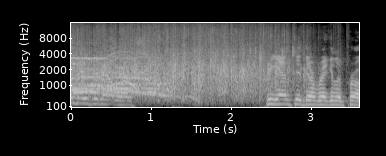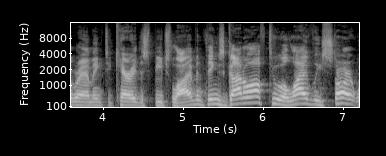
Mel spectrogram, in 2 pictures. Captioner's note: cheers and applause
